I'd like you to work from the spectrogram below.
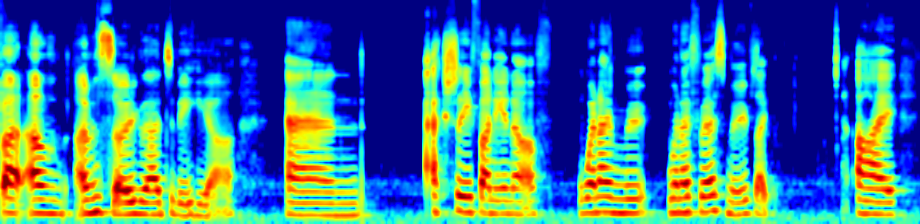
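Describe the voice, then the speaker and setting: On a very clean recording with a silent background, a woman speaks very slowly in a fairly high, monotone, flat voice, with long, frequent pauses. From South Africa. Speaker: podcast guest, finance consultant. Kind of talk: casual interview chat. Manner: hesitant, many fillers.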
